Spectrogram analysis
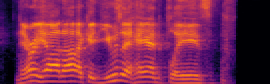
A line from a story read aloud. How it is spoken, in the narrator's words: She yells from the back room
